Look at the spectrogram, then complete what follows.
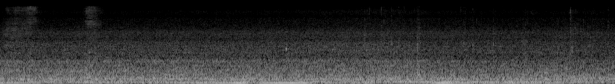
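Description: Steady low rumbling background noise, with two light clicks in the first second.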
